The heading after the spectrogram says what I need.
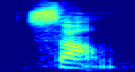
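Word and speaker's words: psalm: फिर बढ़ते हो काम साम साम of life P एस ए एल एम साम almond very good almond almond करते हैं लोग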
